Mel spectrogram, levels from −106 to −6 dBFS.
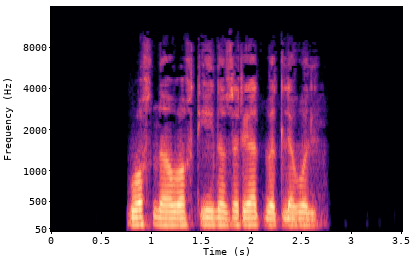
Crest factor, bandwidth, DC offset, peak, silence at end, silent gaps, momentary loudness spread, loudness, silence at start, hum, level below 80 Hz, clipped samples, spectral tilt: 18 dB; 8.8 kHz; under 0.1%; 0 dBFS; 0.85 s; none; 5 LU; -16 LUFS; 0.75 s; none; -56 dBFS; under 0.1%; -7.5 dB/octave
